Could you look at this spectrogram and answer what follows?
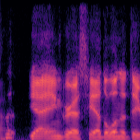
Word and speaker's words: Ingress: Is that how you pronounce it? Yeah, Ingress.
